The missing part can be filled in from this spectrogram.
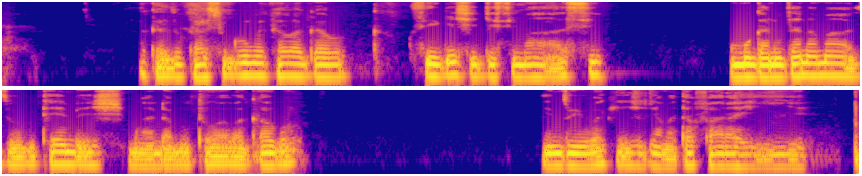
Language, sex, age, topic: Rundi, male, 18-24, education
